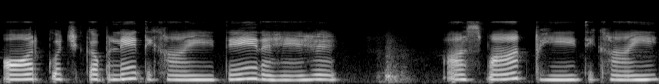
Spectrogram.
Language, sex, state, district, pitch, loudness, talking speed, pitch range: Hindi, female, Himachal Pradesh, Shimla, 225 Hz, -14 LUFS, 100 wpm, 210-235 Hz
